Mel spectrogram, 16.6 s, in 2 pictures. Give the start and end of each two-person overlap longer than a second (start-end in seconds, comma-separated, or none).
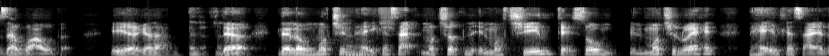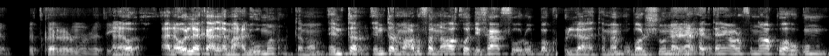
none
